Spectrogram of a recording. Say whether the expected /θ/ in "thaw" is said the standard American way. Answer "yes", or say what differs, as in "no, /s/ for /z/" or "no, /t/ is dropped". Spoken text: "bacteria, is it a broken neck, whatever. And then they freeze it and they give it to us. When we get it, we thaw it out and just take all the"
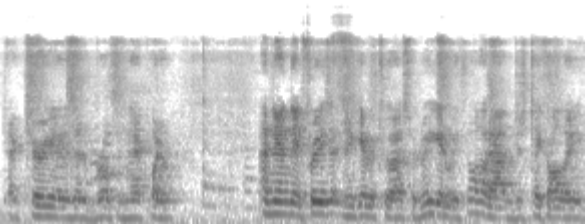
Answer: yes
